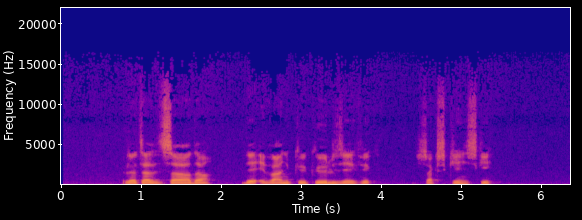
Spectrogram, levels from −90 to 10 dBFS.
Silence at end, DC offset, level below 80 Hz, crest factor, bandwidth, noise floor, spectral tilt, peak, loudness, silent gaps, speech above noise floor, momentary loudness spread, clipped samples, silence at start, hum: 1 s; under 0.1%; -66 dBFS; 18 dB; 16 kHz; -60 dBFS; -5 dB/octave; -8 dBFS; -24 LUFS; none; 37 dB; 11 LU; under 0.1%; 0.8 s; none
